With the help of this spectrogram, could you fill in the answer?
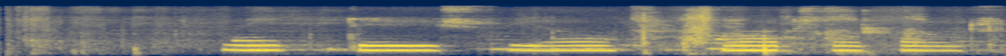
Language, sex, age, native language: Icelandic, male, 8, Icelandic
